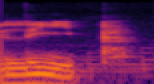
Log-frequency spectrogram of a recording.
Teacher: it's a long E, leap. It's this vowel. Close front, unrounded, tense vowel.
